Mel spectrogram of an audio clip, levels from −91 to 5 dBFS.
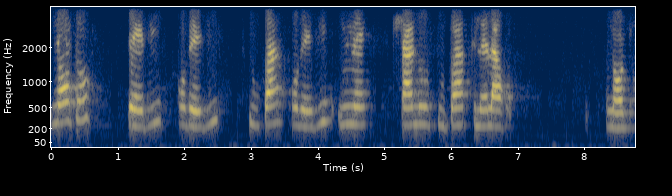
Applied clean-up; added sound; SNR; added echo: none; none; none; none.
